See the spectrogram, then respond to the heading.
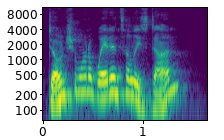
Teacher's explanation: You hear that rising intonation at the end? · this is a yes-no question. So you can hear that rising intonation. Actually, I should go this way, rising intonation at the end.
